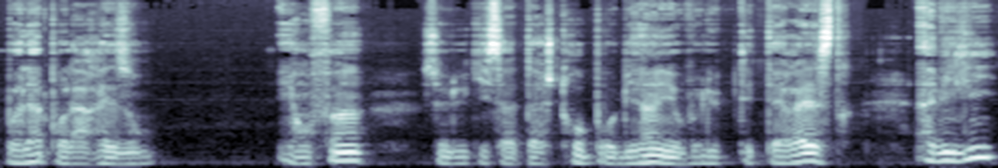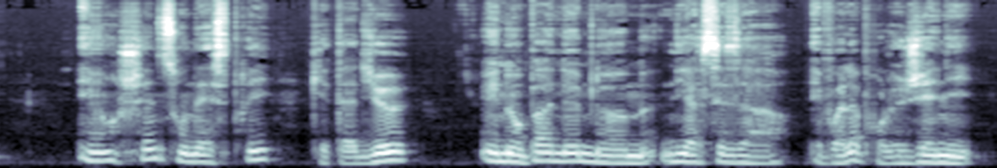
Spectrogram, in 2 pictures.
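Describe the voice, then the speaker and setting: A man's voice: on the low side, normal speed, mellow, slightly rough. A man voicing a young male angel messenger who speaks eloquently and preaches. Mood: preachy. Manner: solemn, sermonizing delivery.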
